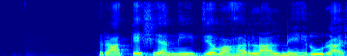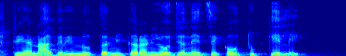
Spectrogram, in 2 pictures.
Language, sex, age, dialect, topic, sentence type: Marathi, female, 51-55, Standard Marathi, banking, statement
